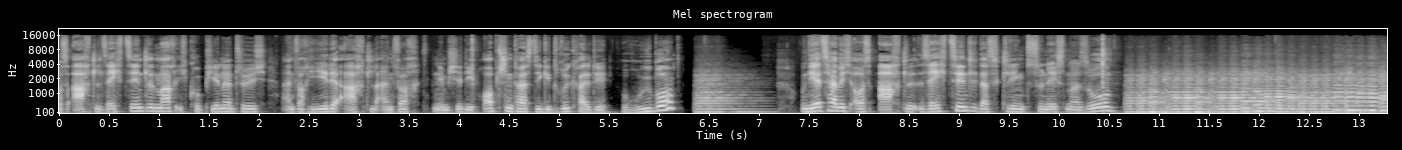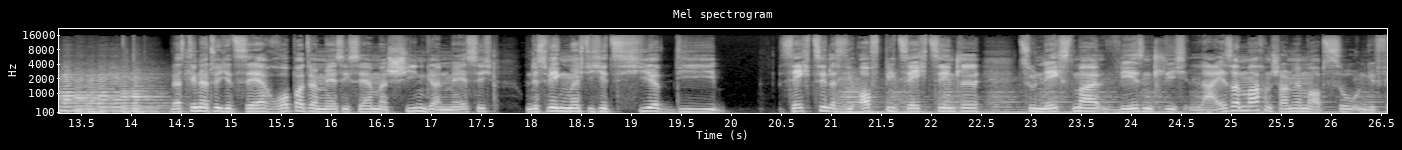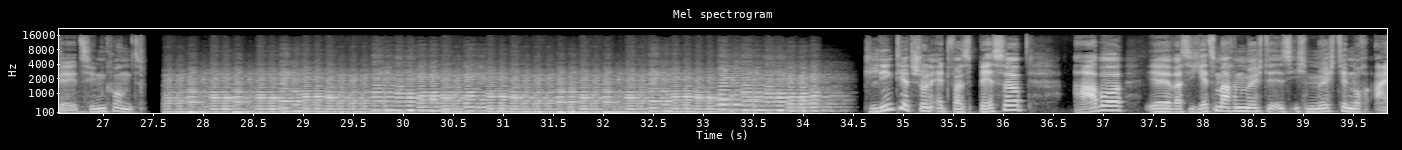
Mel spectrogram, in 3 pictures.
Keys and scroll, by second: 10.4 space, 14.0 space, 14.8 alt+space.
